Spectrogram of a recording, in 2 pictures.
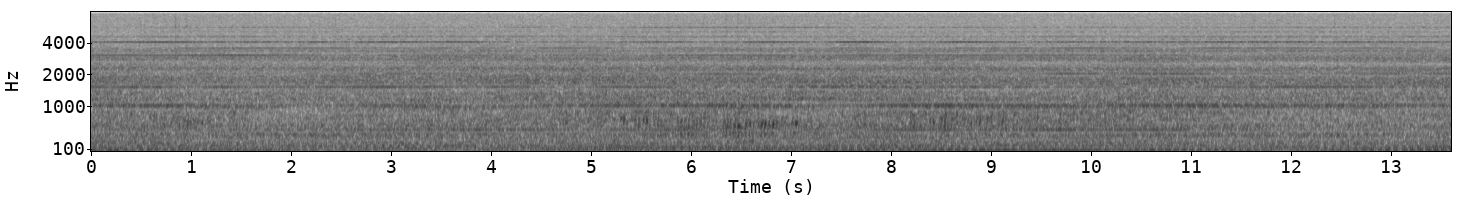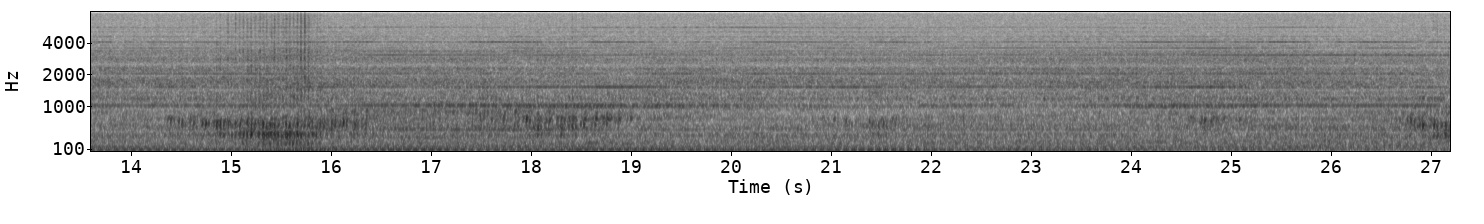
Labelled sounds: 1.3	1.6	vessel noise, 3.5 to 3.6 kHz
9.6	9.9	vessel noise, 2.0 to 2.1 kHz
16.4	16.8	vessel noise, 3.0 to 3.1 kHz
17.5	17.8	vessel noise, 4.0 to 4.2 kHz

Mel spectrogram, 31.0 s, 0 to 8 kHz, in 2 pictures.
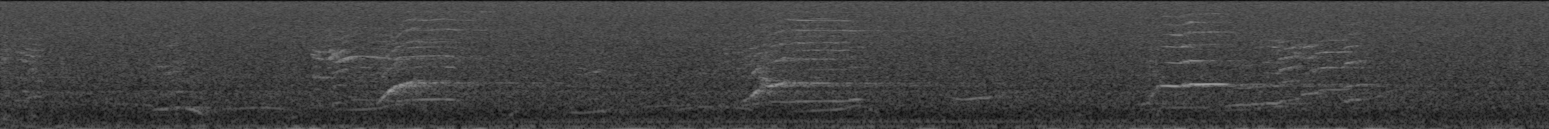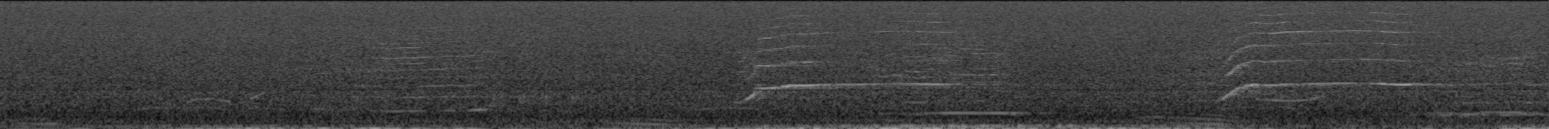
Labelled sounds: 3.1	4.6	humpback whale, 0.80 to 5.4 kHz
7.5	8.7	humpback whale, 0.80 to 5.3 kHz
11.6	12.3	humpback whale, 0.83 to 6.0 kHz
12.6	13.5	humpback whale, 0.80 to 3.3 kHz
19.3	19.8	humpback whale, 2.0 to 2.8 kHz
23.0	25.6	humpback whale, 0.80 to 6.0 kHz
27.7	29.6	humpback whale, 0.80 to 6.1 kHz

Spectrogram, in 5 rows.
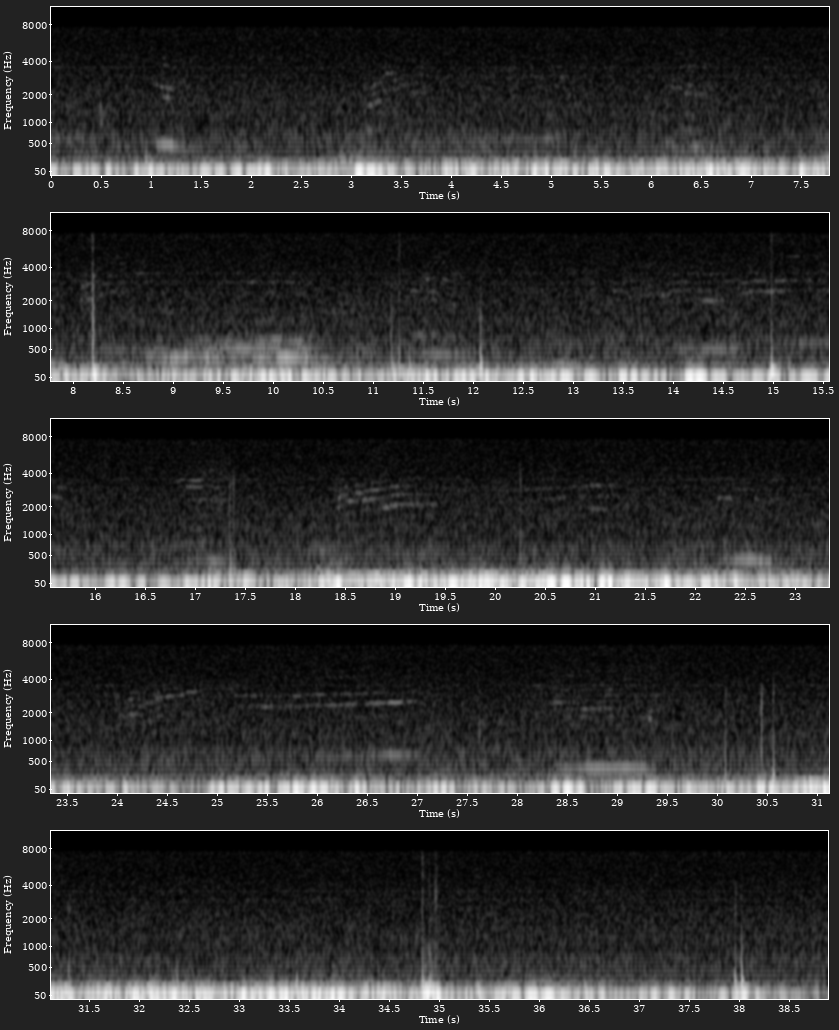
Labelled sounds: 1.0	1.3	humpback whale, 2.2 to 2.6 kHz
14.0	15.1	humpback whale, 2.3 to 2.5 kHz
16.8	17.2	humpback whale, 3.0 to 3.6 kHz
18.5	19.3	humpback whale, 1.9 to 3.2 kHz
24.0	24.7	humpback whale, 1.8 to 3.0 kHz
25.4	27.0	humpback whale, 2.2 to 3.1 kHz
28.6	29.0	humpback whale, 2.1 to 2.2 kHz

